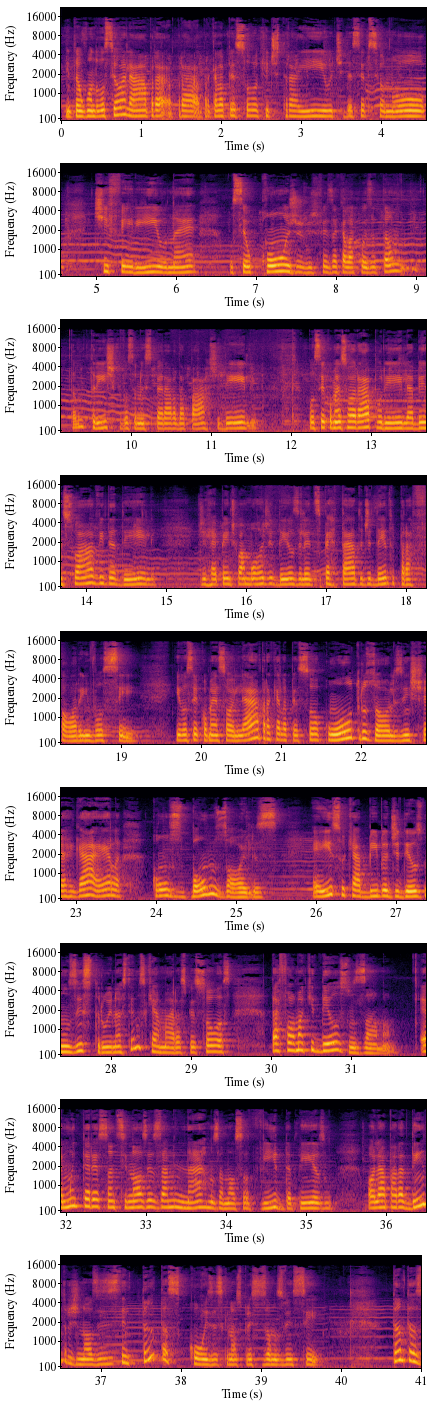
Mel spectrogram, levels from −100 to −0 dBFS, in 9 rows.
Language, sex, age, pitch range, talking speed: Portuguese, female, 40-59, 185-225 Hz, 170 wpm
